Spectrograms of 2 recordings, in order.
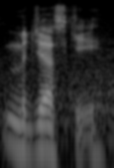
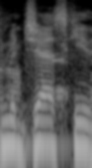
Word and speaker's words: Majeski: Uh I don't think there's a W in there. But it's Majeski. That's how they say it on the broadcast. No, it's Majeski.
